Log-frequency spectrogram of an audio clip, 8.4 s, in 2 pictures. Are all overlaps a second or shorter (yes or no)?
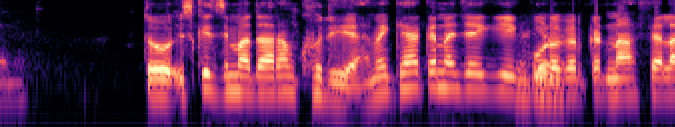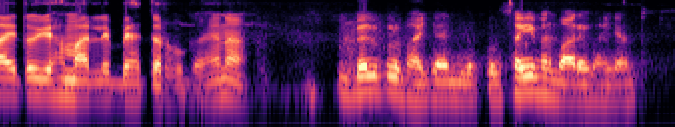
yes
